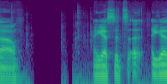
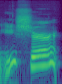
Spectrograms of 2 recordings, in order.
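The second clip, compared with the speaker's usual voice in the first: doubtful, pitched well up; high unsure voice; 12 semitones higher, slower than usual. Retold or imitated. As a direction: ask it nervously and high. Zeus quote in retelling.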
